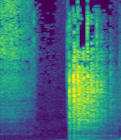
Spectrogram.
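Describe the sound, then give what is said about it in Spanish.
A soft rattle, a brief pause, then a loud burst of four dice clattering and tumbling across a hard surface, ending with a low knock as one die drops away. “Oh, se, me cayó un dado.”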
